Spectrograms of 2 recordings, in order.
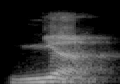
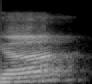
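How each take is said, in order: First: It starts with a front ny sound. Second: It starts with a back ng sound. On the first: The speaker calls it wrong. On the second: The speaker calls it right.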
